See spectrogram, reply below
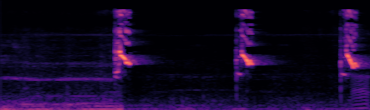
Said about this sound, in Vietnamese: Mình mới về thêm được hai em nhồng nha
